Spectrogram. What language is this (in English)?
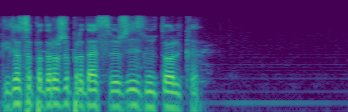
Russian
